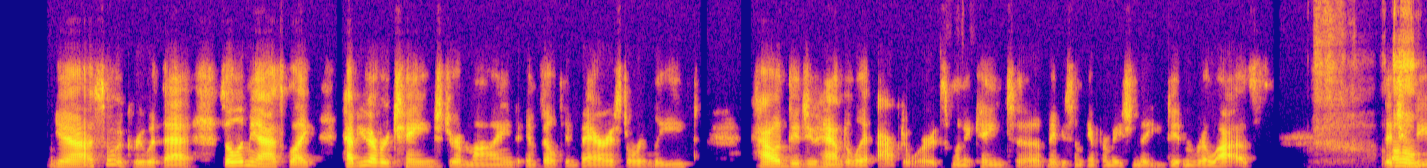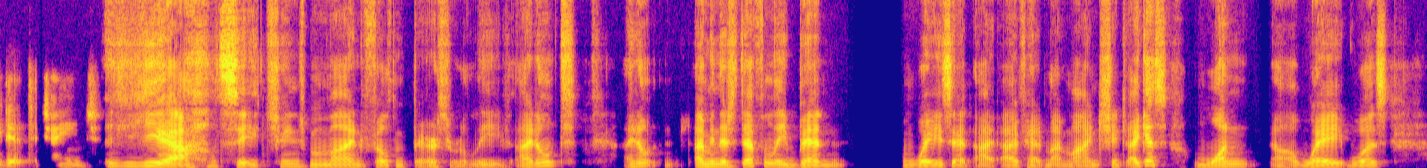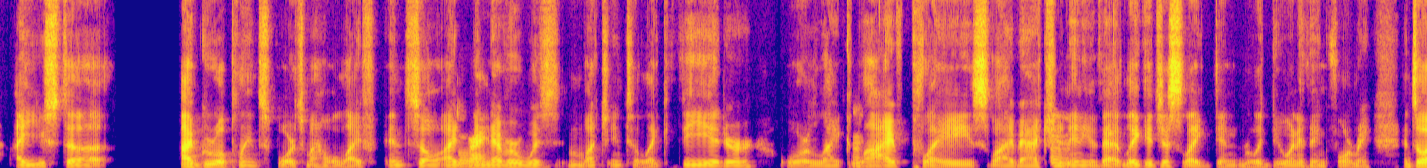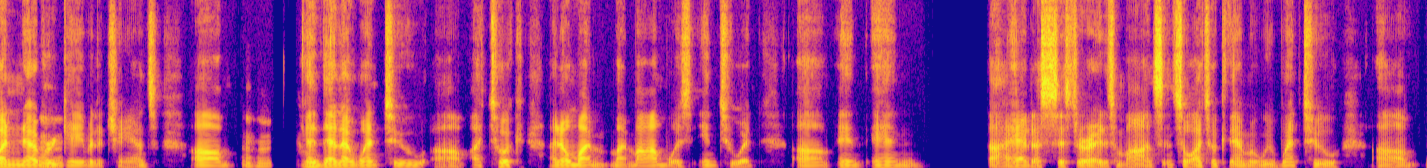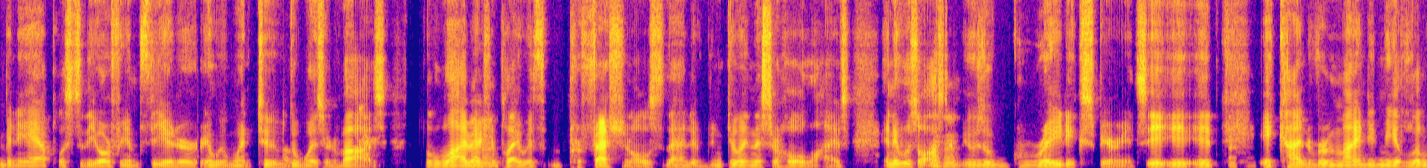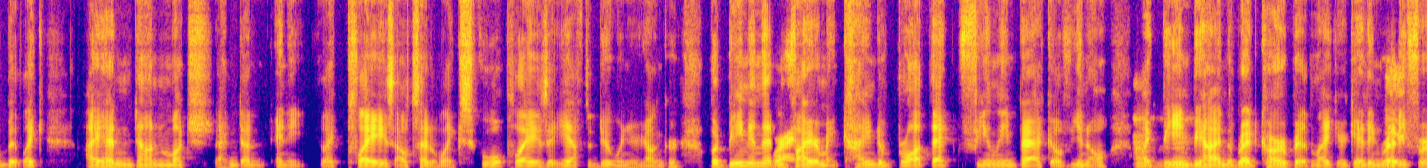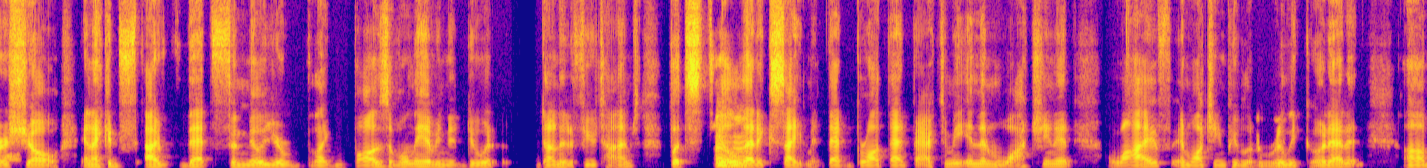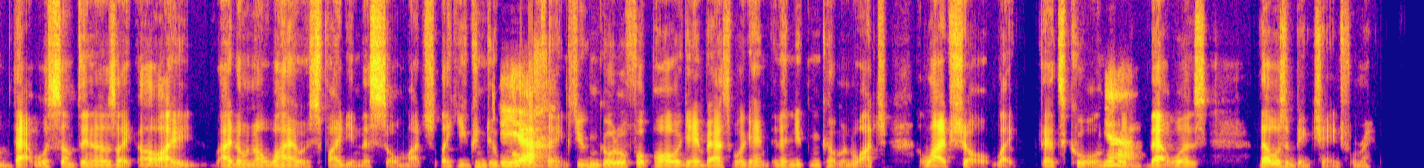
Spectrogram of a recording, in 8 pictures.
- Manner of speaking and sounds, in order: tapping; drawn out: "Mm"; laughing while speaking: "Yeah"
- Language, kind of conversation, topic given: English, unstructured, How can I stay open to changing my beliefs with new information?
- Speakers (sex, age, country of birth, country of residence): female, 50-54, United States, United States; male, 40-44, United States, United States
